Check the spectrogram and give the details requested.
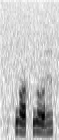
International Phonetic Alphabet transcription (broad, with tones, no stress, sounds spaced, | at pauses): h w ɔ˧˩ h w o˧˩˨ ŋ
